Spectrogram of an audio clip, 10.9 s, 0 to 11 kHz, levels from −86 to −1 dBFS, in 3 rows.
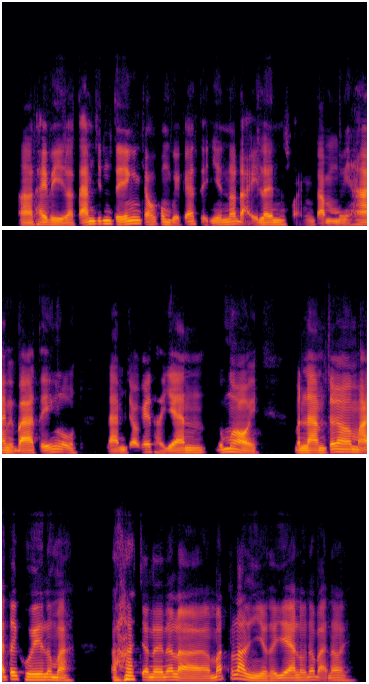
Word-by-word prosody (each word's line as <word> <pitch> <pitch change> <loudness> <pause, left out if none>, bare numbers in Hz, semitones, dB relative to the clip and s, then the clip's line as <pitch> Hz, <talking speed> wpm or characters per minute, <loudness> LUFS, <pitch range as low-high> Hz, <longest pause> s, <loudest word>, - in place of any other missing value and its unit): À, 90 -1 -1
thay 105 +2 0
vì 100 -3 0
là 90 - -1
8-9 130 +8 0
tiếng 135 +7 +2
cho - - -1
cái 110 - -4
công 120 - -2
việc - - -6
á, - - -1
tự - - -9
nhiên 105 +3 -2
nó 125 - 0
đẩy - - -3
lên 100 0 +1
khoảng 90 +2 -15
tầm 85 -1 -3
12-13 100 +2 +2
tiếng 105 +6 -2
luôn, 105 -5 -3 0.3
làm 85 -1 -2
cho 95 +2 -2
cái 125 - -1
thời 105 -6 -9
gian 105 +2 +1
đúng 130 +4 -2
rồi, 90 -11 +3 0.4
mình 100 - 0
làm 105 0 +4
cho 130 +3 +3
mãi 125 - +4
tới 170 - +2
khuya 135 -4 +2
luôn 135 -1 +2
mà, 115 -2 +1 0.4
đó, 165 +7 +3
cho 135 - +1
nên 130 0 +2
á 140 - +3
là 105 -6 +2
mất 115 - -2
rất 190 - -5
là 185 - +4
nhiều 105 -4 0
thời 110 +1 -2
gian 120 0 +3
luôn 125 +1 -4
đó 140 - -2
bạn 125 - -4
ơi. 120 -4 -5
110 Hz, 280 wpm, -23 LUFS, 100-130 Hz, 0.4 s, làm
